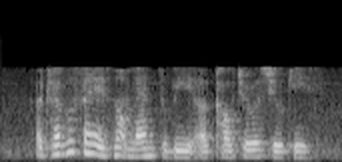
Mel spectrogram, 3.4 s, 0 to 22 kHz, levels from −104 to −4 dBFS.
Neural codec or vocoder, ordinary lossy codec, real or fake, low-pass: none; AAC, 16 kbps; real; 7.2 kHz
